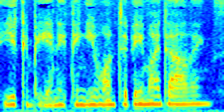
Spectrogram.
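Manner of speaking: soft, quiet whisper. Retelling what is said to the children at bedtime: retelling a whisper. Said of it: "I just whisper".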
